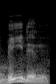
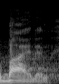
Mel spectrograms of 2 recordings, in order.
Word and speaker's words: Biden: la administración del presidente Joe Biden, o Biden, como dicen aquí, como decimos aquí en el Perú, pero bueno, yo lo pronuncio más o menos como lo dicen los norteamericanos, Joe Biden.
